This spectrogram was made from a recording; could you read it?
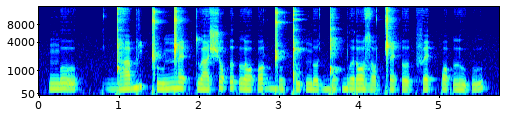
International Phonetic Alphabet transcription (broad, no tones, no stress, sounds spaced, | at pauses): ŋ o | ɡ͡ǃ a b i ǁ u ŋ͡ǁ ɛ ʔ tʷ a ʃ ɔ ʔ ɤ ʔ l ɔ ʔ ɔ ɡ͡ǁ o ǃ u ʔ ŋ ɤ ɡ͡ǃ ɛ ʔ b ɤ ɾ ɔ z ɔ ǁ ɛ ʔ ɤ ʔ f ɛ ʔ p ɔ ʔ l u ʔ u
